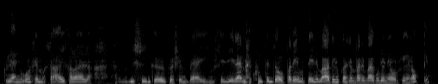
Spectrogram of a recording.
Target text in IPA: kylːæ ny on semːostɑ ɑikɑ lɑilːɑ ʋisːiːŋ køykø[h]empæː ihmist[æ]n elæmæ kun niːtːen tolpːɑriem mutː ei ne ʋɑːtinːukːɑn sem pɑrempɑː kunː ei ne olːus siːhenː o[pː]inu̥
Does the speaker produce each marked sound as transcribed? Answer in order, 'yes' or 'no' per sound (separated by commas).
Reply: no, no, yes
